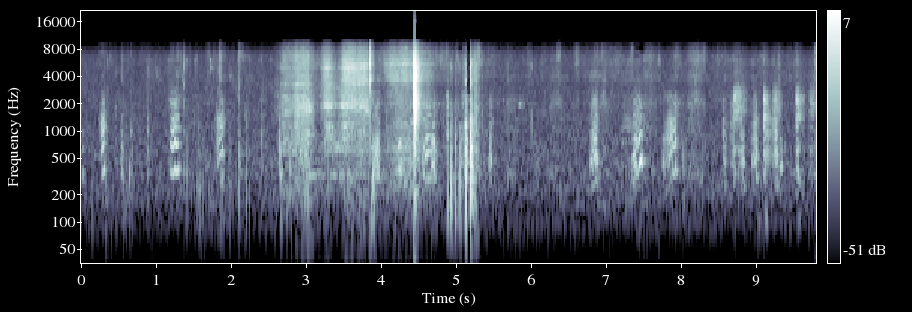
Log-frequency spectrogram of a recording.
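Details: Four-day-old newborn Border Collie puppies give thin, high squeaks and whimpers at irregular intervals.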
